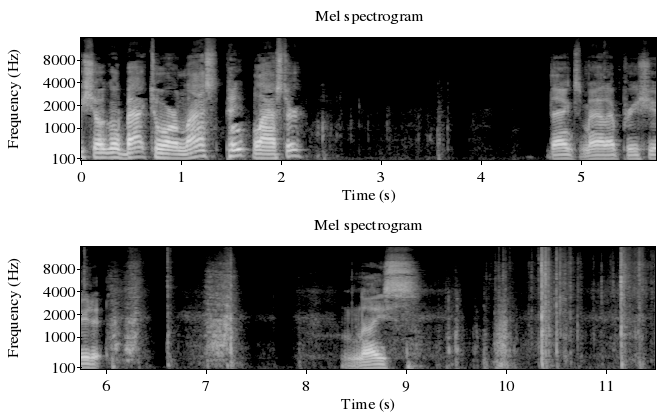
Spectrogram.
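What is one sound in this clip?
Hands turn and tap a small cardboard box.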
